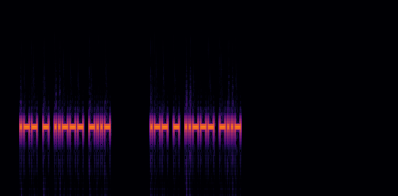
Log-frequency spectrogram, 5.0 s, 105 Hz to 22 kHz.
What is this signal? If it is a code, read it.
Morse code, heard as a keyed tone, about 51 wpm, 700 Hz. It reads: WT2X WT2X
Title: USA Call Signs - 4 Characters - Repeated 2x - 50wpm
